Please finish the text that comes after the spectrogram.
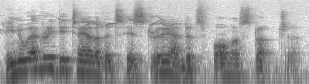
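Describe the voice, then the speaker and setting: An actor playing a reflective gentleman heir in a radio horror drama, narrating with formal, deliberate phrasing. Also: medium pitch, animated, vocal fry, poor audio. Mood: wistful, grave. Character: reflective gentleman heir restoring his accursed ancestral priory, sceptical. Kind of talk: old-time radio horror drama, literary first-person narration and dialogue.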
